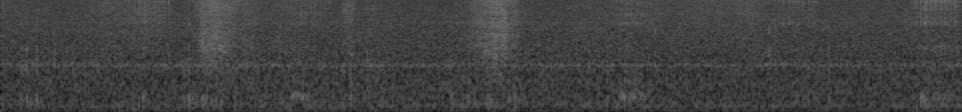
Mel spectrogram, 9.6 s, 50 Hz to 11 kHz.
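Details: Heidi, a contented senior cat of 14 adopted from the Humane Society of New York City, keeps up a gentle rumbling purr through massage and reiki on February 22, 2021; brief bright rustles of stroking hands mark the steady drone.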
